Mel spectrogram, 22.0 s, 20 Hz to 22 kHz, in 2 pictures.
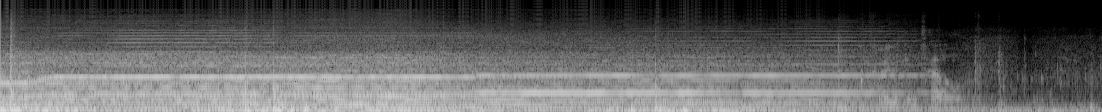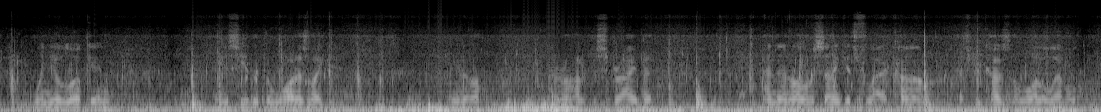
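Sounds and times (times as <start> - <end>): wind rumble on microphone: 0.0 - 22.0
man talking: 8.6 - 9.7.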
